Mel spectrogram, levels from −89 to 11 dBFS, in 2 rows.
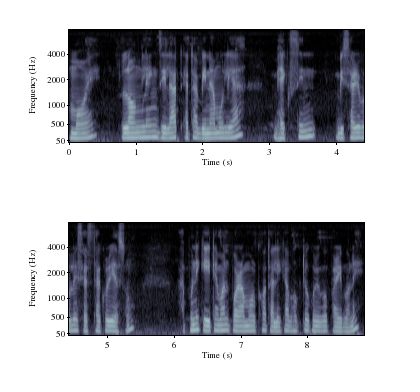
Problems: background sounds at intervals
